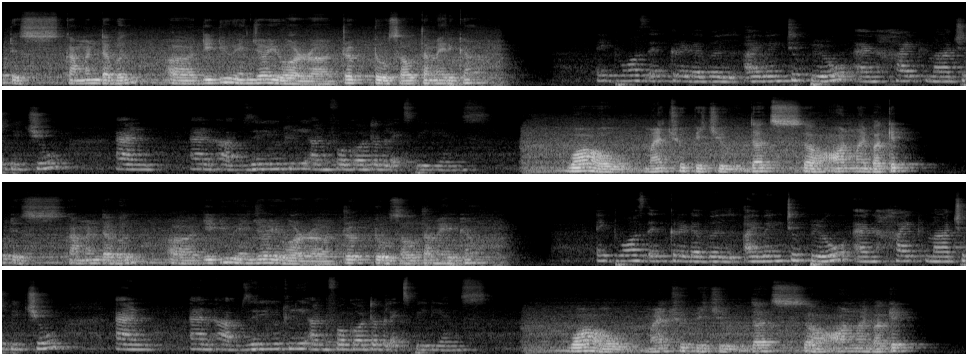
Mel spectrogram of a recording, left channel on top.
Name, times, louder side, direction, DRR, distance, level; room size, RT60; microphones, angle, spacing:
voice 1, 0.0-5.0 14.8-18.6, left 4 dB, 85° left, 0.4 m, -20 dB
voice 2, 5.5-15.3, right 2 dB, 45° right, 0.4 m, -30 dB
2.2 x 2.2 x 2.7 m
head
